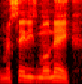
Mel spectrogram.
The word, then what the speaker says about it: Mercedes Moné: Tony and all right, I'll say it right, Mercedes Moné.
